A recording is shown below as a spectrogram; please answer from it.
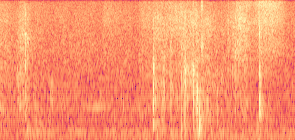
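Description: Near silence: faint room hum with a few soft clicks as a paperback picture book is picked up and handled.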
